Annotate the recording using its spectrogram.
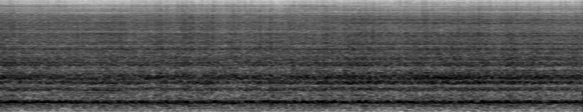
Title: Buzzing sound coming from furnace blower fan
